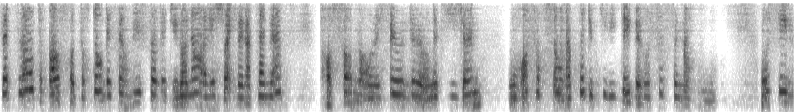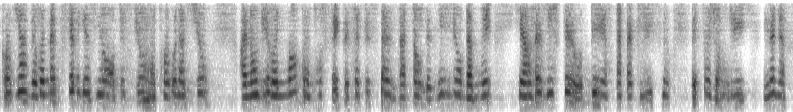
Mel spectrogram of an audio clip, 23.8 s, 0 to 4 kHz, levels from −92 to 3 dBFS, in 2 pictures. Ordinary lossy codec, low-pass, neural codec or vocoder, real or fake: none; 3.6 kHz; codec, 44.1 kHz, 0.9 kbps, DAC; fake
